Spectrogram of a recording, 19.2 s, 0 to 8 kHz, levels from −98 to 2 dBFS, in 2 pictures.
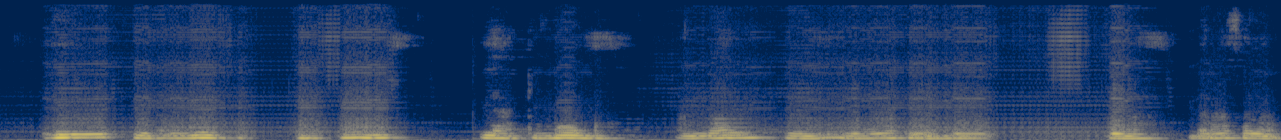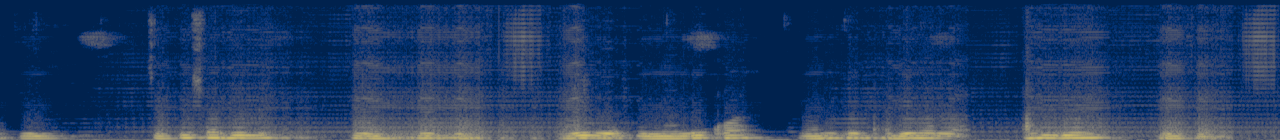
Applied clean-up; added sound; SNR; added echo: neural separator model SepFormer DNS4.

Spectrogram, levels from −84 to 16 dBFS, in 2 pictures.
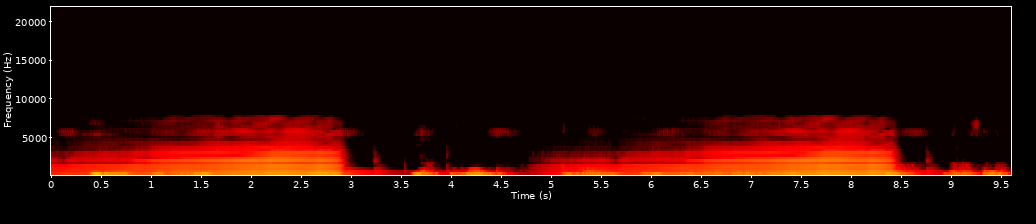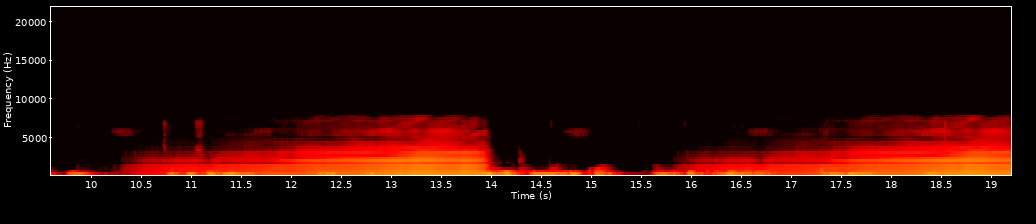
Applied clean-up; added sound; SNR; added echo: none; Bowed string instrument; -4 dB; reverberation time 0.4 s.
